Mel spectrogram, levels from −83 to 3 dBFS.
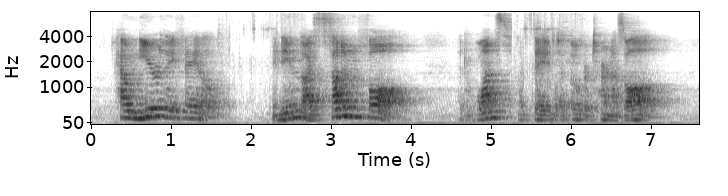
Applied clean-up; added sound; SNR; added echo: neural separator model SepFormer DNS4.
